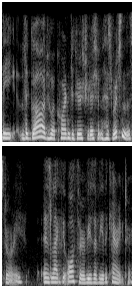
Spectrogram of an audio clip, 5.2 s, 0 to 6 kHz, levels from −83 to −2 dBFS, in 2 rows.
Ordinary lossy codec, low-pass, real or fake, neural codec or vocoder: AAC, 32 kbps; 5.4 kHz; real; none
